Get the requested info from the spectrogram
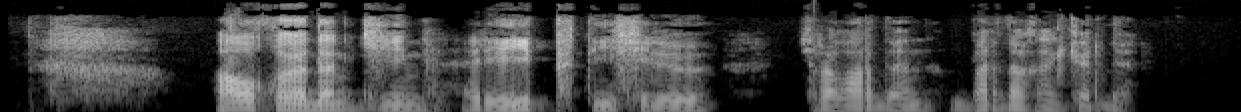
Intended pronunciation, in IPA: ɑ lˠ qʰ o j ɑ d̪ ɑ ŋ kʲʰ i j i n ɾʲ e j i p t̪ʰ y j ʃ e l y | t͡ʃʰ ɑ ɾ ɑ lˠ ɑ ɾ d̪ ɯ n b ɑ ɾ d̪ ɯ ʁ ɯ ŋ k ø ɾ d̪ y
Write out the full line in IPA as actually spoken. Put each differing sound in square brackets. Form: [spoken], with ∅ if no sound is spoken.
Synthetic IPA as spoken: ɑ lˠ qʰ o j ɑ d̪ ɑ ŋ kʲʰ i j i n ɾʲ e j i p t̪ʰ [i] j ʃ e l [yː] | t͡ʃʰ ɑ ɾ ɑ lˠ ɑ ɾ d̪ ɯ n b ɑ ɾ d̪ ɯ ʁ ɯ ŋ k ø ɾ d̪ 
